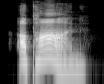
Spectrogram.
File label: "upon", English; 3000 words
